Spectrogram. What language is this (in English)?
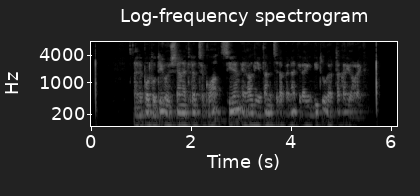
Basque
